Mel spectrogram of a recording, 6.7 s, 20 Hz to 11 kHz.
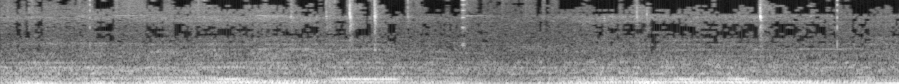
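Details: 2012 Ford F-150 5.0 V8 cold start, idling rough with a lumpy, surging rumble because the cold-start map retards ignition timing 9°. It lasts about a minute until the ECU adds positive timing.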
